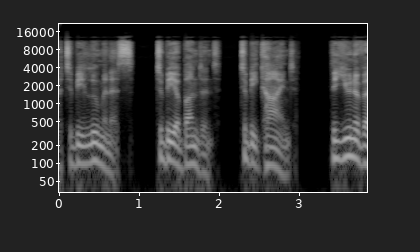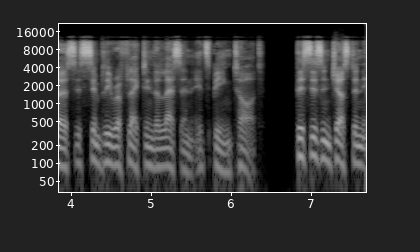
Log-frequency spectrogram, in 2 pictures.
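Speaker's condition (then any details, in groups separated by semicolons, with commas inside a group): No condition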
